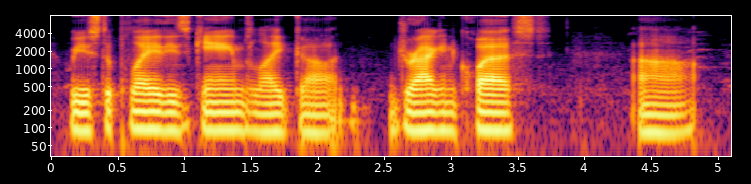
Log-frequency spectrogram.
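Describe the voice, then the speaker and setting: A man with a very deep, low voice speaks at a moderate pace in a Spanish accent. The recording is very clean, with a silent background. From Dominican Republic, moved to Florida at ten. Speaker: YouTuber. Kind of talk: casual personal vlog. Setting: at home. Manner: casual, with fillers.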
